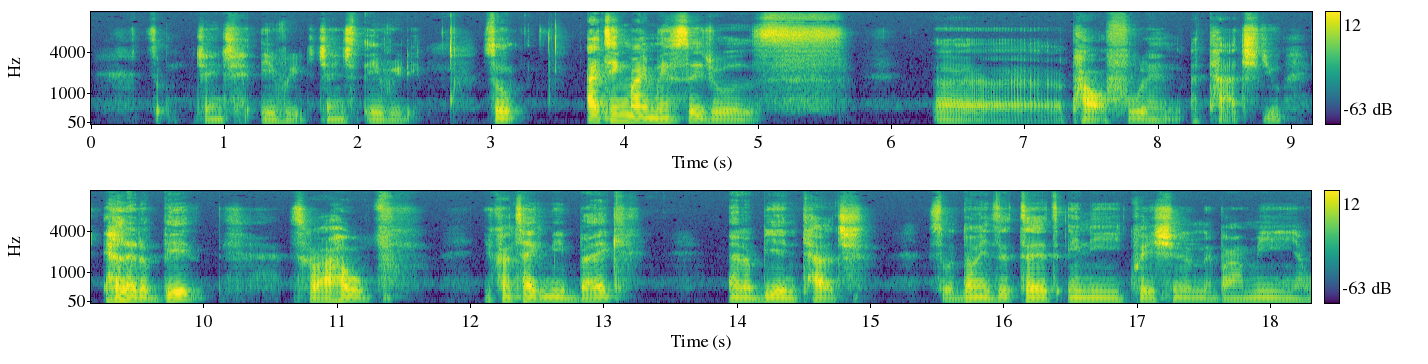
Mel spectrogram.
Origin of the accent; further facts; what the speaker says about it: Gabon; English is a second language; As you read on my CV, I'm from Gabon. It's a French country.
